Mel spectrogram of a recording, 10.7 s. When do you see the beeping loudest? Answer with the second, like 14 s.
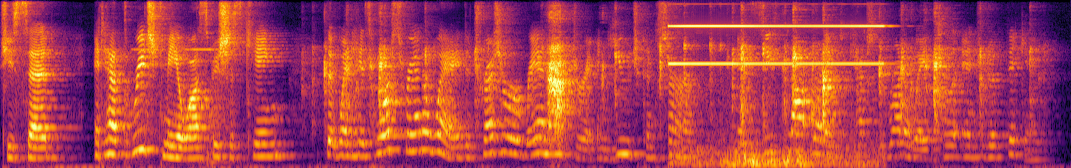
8 s.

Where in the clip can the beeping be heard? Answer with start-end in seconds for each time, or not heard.
1.1-2.4, 6.7-8.9.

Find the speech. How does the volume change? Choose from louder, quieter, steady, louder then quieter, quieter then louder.
quieter.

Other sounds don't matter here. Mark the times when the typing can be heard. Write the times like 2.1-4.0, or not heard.
3.0-10.3.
